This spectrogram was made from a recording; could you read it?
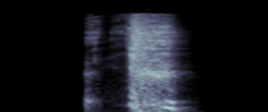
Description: Allergies acting up this morning. Sniffling, stiffles and sneezes.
